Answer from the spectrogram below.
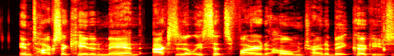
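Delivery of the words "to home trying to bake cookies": ordinary talk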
